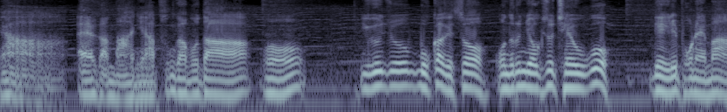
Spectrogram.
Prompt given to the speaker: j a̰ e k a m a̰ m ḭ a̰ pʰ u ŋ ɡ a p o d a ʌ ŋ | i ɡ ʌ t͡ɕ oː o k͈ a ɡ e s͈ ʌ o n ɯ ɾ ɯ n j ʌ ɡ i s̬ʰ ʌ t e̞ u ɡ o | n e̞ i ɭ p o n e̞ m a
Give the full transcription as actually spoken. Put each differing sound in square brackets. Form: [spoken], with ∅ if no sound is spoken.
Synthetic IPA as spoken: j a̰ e [ɡ] a m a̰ [ɲ] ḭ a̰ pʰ u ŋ ɡ a [b] o d a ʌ [∅] | i ɡ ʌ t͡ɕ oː o k͈ a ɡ e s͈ ʌ o n ɯ ɾ ɯ n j ʌ ɡ i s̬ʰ ʌ [t͡ɕ] e̞ u ɡ o | n e̞ i ɭ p o n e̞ m a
